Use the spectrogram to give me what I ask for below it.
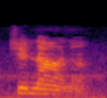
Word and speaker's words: Jnana: Pronunciation. To treat you right. Jnana.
